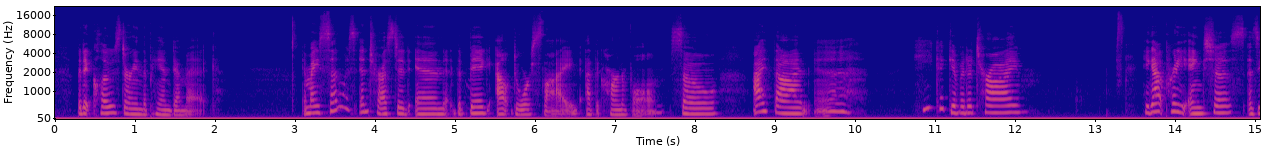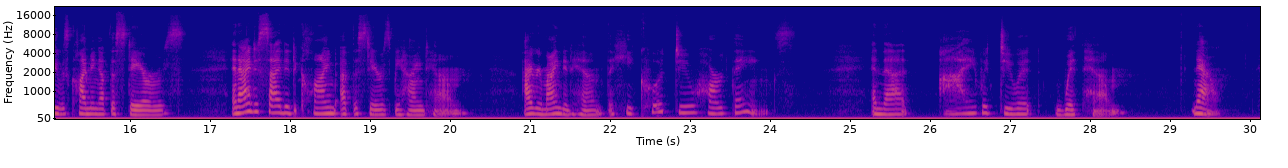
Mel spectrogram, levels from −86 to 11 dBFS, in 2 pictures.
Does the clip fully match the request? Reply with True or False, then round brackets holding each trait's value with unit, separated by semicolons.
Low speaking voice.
False (210 Hz)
